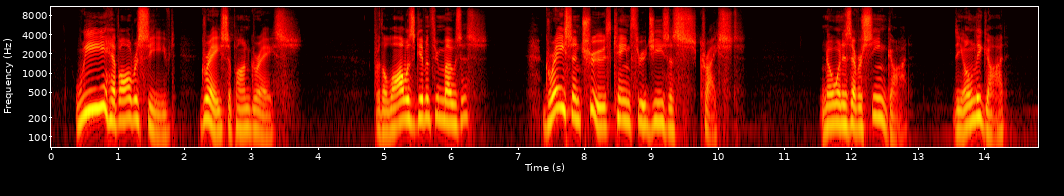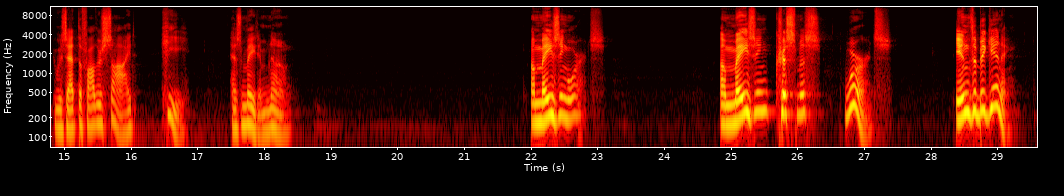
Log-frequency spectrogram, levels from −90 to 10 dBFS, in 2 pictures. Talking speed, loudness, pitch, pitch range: 100 wpm, -25 LUFS, 145 Hz, 115-190 Hz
